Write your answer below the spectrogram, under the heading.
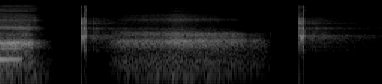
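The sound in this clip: One slow, deep breath during a guided breathing exercise: a long airy rush lasting about two seconds, framed by short soft clicks before and after.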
